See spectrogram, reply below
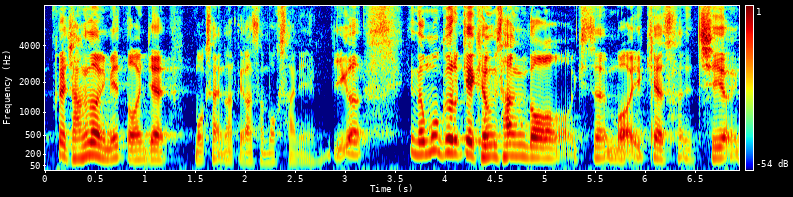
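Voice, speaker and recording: A middle-aged male pastor preaching in a church, telling humorous stories and then building to loud, emphatic points. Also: medium pitch, gravelly. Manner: swings from hushed storytelling to loud emphatic preaching. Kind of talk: sermon with storytelling. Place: church sanctuary.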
